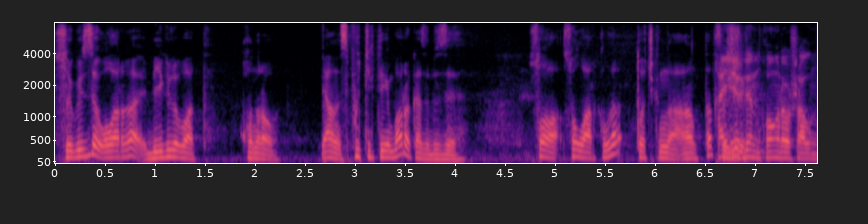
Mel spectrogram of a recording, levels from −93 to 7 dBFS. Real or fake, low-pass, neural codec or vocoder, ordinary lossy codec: real; none; none; none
